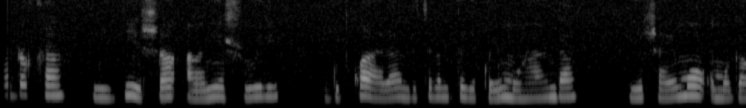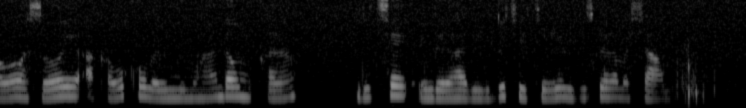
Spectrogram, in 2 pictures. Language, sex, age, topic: Kinyarwanda, male, 18-24, government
